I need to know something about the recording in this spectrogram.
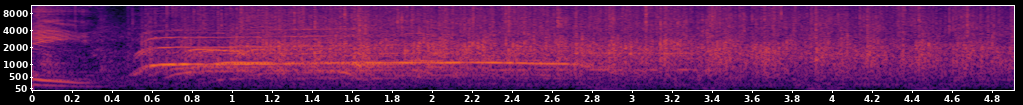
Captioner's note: audience cheers and applauds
